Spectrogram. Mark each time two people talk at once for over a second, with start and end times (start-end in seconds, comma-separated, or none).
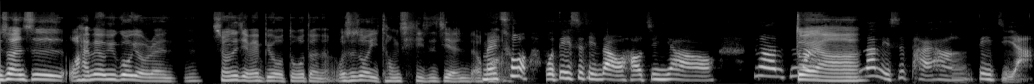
none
